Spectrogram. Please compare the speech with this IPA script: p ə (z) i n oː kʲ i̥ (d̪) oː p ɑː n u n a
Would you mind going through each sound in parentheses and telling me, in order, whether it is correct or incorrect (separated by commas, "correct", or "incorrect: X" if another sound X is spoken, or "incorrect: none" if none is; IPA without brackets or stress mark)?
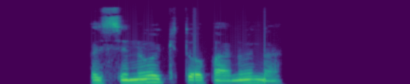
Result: incorrect: s, incorrect: t̪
